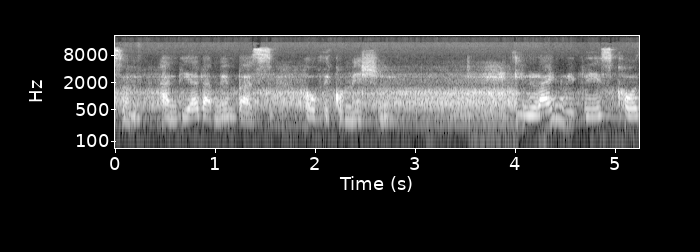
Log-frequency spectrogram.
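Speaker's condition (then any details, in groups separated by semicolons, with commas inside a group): No condition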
